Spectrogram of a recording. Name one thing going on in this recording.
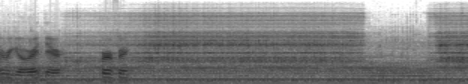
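A drill bit grinds into hard material with a high, rough whine.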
